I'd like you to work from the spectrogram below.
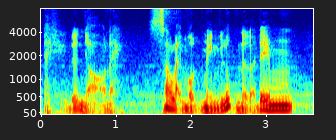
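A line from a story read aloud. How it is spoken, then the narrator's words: Muttering. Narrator (Vietnamese): lẩm bẩm trong miệng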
